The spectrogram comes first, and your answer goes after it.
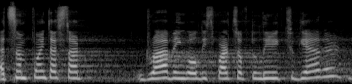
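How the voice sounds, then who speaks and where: Over noticeable background noise, a woman speaks with a Portuguese accent. Her voice is high in pitch. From Portugal (Lisbon). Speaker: product designer and conference speaker. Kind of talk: conference Q&A answer. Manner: hesitant, many fillers.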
